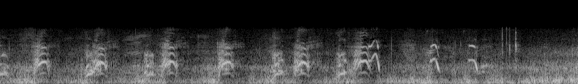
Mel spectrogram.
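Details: Willie, a Welsh Corgi, herding sheep for the first time in Long Beach, California: short sharp barks about every half second, each with a quick rise and fall in pitch, over a steady low background rumble.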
